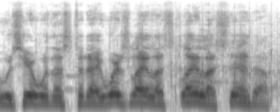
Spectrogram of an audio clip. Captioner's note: applause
